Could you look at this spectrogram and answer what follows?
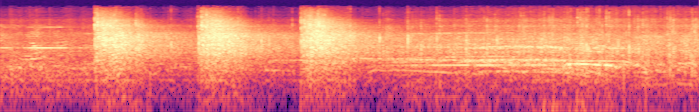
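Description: A hockey crowd in the arena at a St. Andrew's College versus Northwood School semi-final claps and cheers for the team's salute to the fans. Loud bursts of applause come in three waves, then settle into a steady wash of clapping and crowd noise.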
